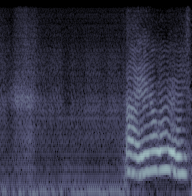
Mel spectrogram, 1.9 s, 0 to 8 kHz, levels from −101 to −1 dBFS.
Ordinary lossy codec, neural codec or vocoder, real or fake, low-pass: AAC, 48 kbps; codec, 16 kHz, 0.5 kbps, FreqCodec, smaller model; fake; 7.2 kHz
